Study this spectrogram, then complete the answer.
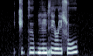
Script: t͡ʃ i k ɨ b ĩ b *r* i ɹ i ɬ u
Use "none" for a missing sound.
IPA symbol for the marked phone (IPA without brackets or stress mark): r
